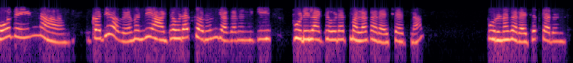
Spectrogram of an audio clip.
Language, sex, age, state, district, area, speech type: Marathi, female, 18-30, Maharashtra, Mumbai Suburban, urban, conversation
